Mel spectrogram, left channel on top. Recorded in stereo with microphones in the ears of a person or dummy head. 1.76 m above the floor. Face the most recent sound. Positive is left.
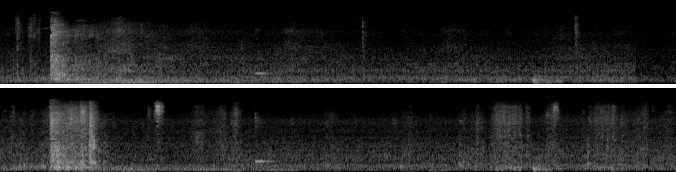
turn(degrees=80)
